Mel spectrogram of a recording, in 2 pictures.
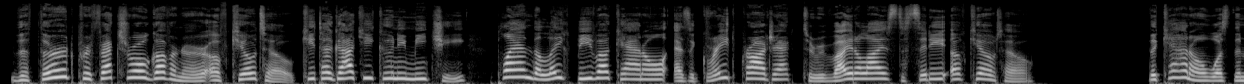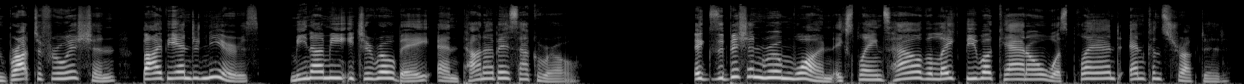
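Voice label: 3rd exhibition room english; Voice guidance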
